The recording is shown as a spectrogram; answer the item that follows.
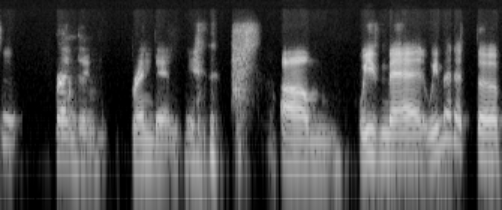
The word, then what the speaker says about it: Brendan: His name is Brandon. Brendan, is that how you pronounce it? Brendan.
